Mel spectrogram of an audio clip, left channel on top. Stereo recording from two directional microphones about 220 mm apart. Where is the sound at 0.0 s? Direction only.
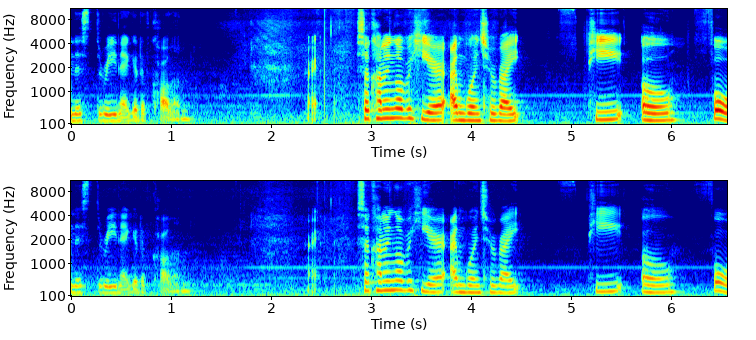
70° left (ahead or behind).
